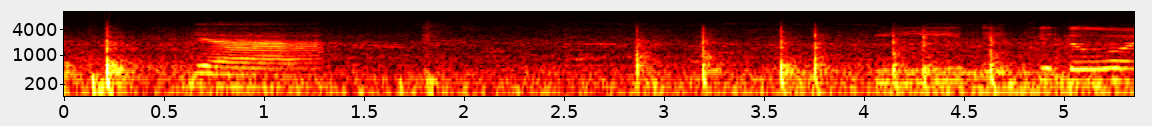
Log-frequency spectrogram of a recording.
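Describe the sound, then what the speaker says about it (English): Distant Fourth of July fireworks pop in a series of sharp, scattered bangs about a second apart over steady outdoor background noise, with voices and crackles in between. "I'm watching fireworks here."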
